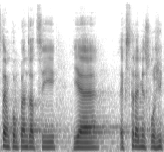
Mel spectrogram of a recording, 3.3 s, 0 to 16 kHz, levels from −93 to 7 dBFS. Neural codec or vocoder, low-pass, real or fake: codec, 44.1 kHz, 7.8 kbps, Pupu-Codec; 14.4 kHz; fake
